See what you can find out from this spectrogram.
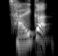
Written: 才干

